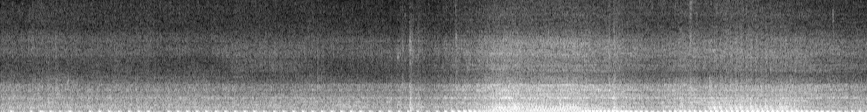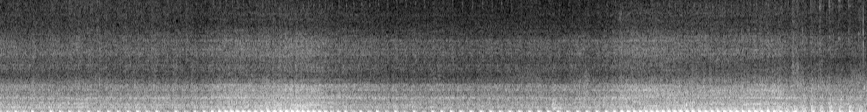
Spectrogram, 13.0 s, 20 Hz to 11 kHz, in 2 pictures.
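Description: A 2026 Honda CBR 150R motorcycle being ridden along a road near Nilachal, its engine running steadily close by with several swelling surges of revving and low rumble.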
